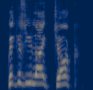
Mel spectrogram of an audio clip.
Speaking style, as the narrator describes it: Ryder shouted

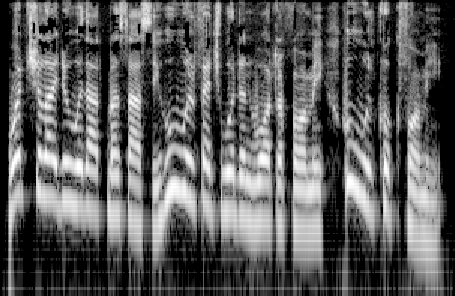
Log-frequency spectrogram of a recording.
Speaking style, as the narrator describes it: He wailed and wept and said to Maori

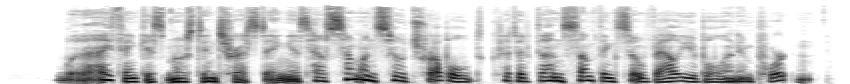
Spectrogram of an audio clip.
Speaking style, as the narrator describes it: in a quieter tone, he told me

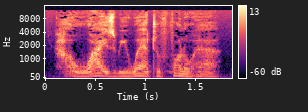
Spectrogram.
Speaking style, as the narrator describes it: Tebi whispered

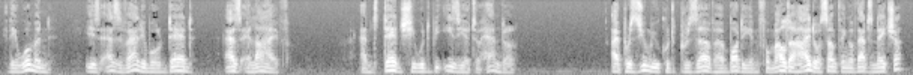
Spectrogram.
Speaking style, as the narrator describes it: when he spoke, it was to muse softly

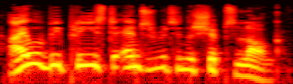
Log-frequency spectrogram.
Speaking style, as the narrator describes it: Clinton interrupted him cheerfully

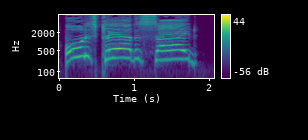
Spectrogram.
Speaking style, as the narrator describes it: he shouted

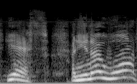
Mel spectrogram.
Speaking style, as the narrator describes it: he yelled

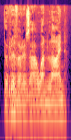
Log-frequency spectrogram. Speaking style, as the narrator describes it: muttered

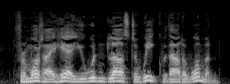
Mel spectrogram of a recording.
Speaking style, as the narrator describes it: he snapped

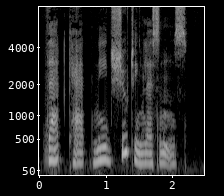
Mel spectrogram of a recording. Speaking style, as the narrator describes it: Job remarked calmly

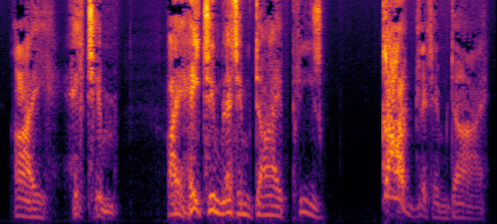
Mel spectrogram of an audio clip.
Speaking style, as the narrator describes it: savagely

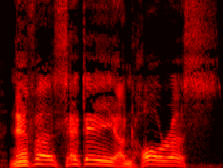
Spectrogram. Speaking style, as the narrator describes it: The foot soldiers shouted

